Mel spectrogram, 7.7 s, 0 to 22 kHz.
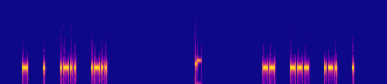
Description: Morse code, heard as a keyed tone, about 36 wpm, spaced as for 20 wpm, 690 Hz. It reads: TELL MORE
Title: 3x Character Spacing - Top 300 Words - 35wpm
